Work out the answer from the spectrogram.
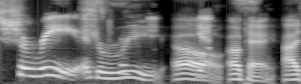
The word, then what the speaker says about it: Sharí: It's Sharí.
